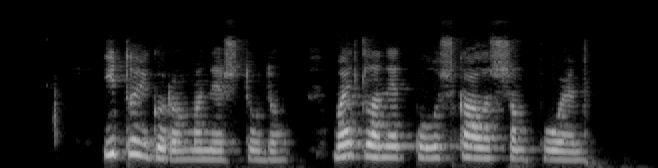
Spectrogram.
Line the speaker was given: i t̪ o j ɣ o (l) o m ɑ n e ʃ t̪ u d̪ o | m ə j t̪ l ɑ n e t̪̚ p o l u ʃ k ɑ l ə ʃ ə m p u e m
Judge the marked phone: incorrect: ɾ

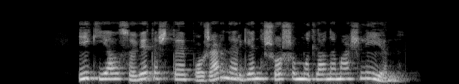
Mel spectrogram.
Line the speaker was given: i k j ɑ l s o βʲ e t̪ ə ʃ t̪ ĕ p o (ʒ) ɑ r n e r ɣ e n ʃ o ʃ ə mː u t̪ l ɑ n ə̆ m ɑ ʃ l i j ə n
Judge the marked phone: correct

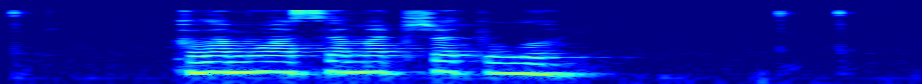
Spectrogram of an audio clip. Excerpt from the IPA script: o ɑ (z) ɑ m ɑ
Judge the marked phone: incorrect: s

